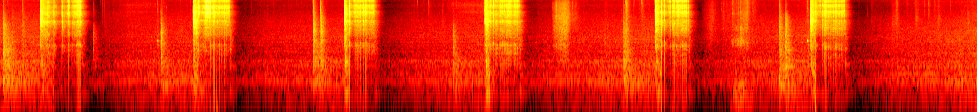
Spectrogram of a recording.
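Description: MIG welder laying a series of short tack welds, six bursts of crackling arc each under a second, about three seconds apart. The welder is running well now that its corroded ground cable has been cleaned.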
